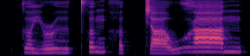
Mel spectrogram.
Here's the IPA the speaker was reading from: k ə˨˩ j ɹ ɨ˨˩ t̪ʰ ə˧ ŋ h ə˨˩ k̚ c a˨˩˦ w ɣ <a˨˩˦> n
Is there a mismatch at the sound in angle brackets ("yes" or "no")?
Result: yes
